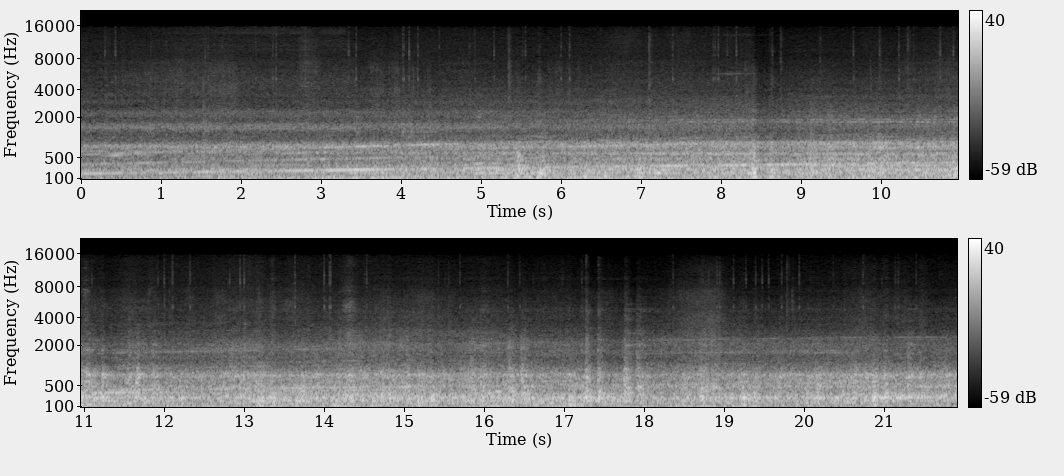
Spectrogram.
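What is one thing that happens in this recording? The traction motors of an electric commuter train whine, shifting in pitch as it runs.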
